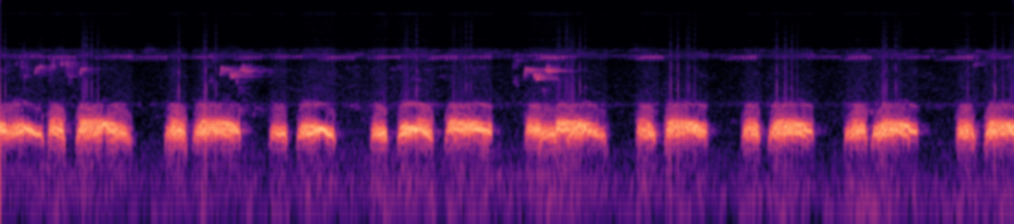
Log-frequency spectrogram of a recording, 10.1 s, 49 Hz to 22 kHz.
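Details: Big-voiced spotted dove from a Malaysian dove hunt, called a stammerer, singing kuk 1 2. Hoarse low coos repeat in quick irregular pairs and triplets, with small high chirps of other birds behind.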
